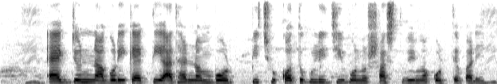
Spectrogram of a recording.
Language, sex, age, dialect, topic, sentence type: Bengali, female, 36-40, Northern/Varendri, banking, question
